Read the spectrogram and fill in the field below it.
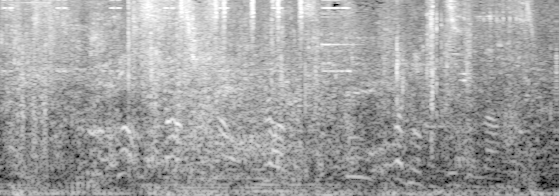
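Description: A video game explosion bursts with a loud boom.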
